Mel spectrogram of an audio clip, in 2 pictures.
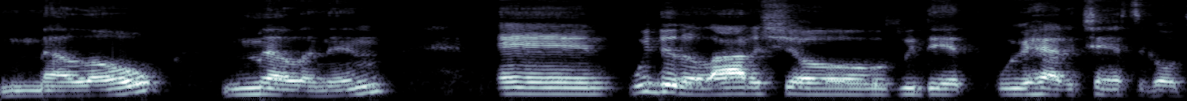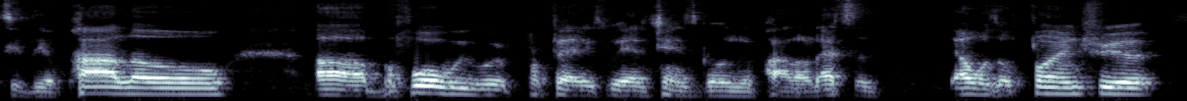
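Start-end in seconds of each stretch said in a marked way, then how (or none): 0.0-2.0 slow, deliberate, carefully spaced word by word. Speaker repeats their stage name for people who don't know it, said slowly. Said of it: "I'm gonna say that slow".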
